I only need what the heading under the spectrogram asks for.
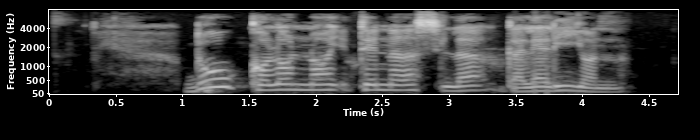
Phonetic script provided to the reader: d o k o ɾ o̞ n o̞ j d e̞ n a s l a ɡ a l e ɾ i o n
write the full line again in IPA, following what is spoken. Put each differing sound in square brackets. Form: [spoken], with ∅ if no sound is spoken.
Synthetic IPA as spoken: d [u] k o [l] o̞ n o̞ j [t] e̞ n a s l a ɡ a l e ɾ i o n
